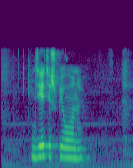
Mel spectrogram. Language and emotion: Russian, neutral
